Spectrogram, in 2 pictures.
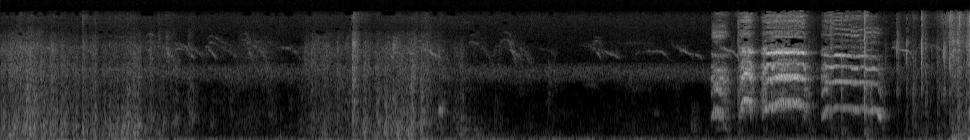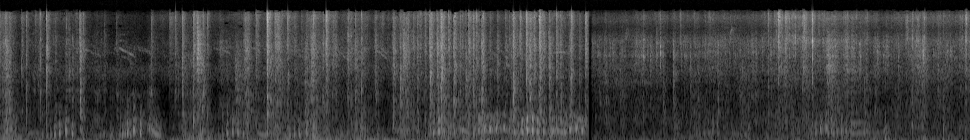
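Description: Homing pigeons cooing and clattering their wings. About seven seconds in, a loud, drawn-out call of another bird lasts about two seconds.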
